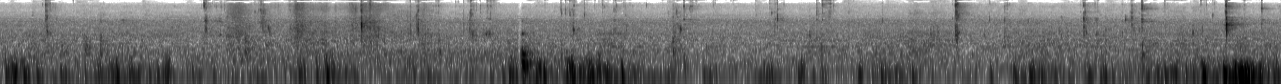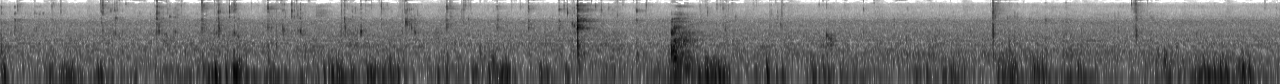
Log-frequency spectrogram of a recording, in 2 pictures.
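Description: Mouth sounds of a person eating Filipino sweet spaghetti: drawing noodles off a fork into the mouth and chewing, with many small wet clicks and soft low thuds scattered throughout.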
